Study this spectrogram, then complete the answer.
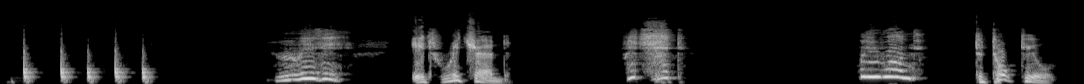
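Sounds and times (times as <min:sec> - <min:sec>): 
soft tapping on a door: 0:00.1 - 0:01.6
speech: 0:02.8 - 0:05.2, 0:06.2 - 0:06.9, 0:08.6 - 0:10.6.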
